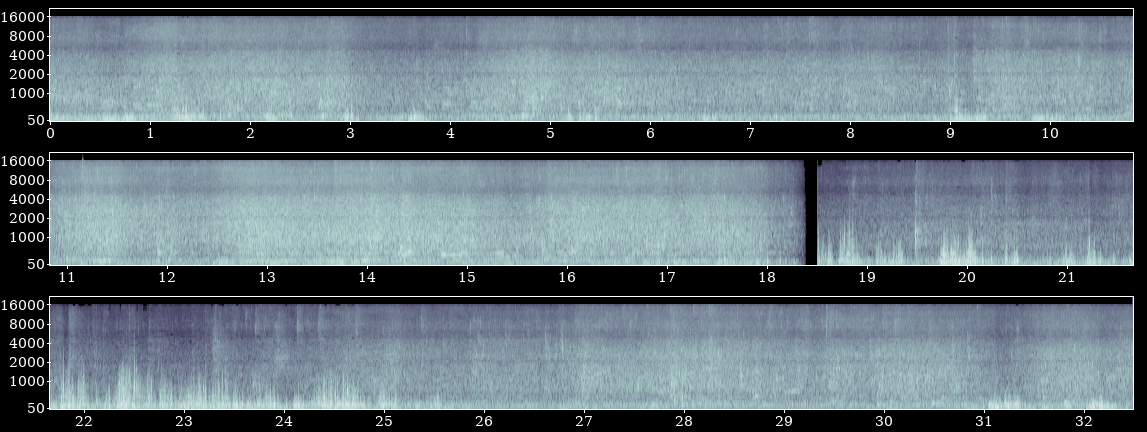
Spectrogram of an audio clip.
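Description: Storm wind buffeting the microphone in gusts over the wash of floodwater lapping against the street. The sound cuts out for an instant a little past the middle, after which the gusts come stronger.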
